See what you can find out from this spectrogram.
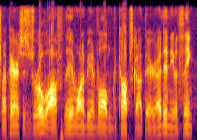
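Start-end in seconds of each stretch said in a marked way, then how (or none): none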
